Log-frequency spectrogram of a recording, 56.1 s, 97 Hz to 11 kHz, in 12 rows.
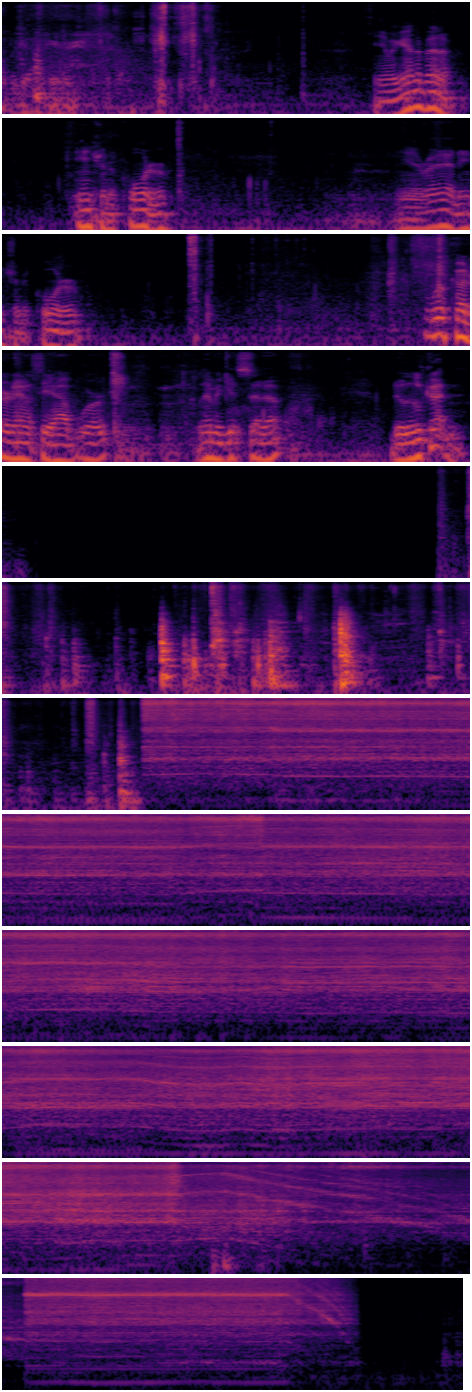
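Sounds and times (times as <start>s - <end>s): wood knocking: 23.8s - 28.2s
table saw cutting wood: 29.5s - 55.1s.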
